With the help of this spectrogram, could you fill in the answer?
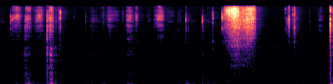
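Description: Long stiletto acrylic nails trace the printed words on a thin paper worksheet lying flat on a glittery surface, making soft, bright scratching strokes. The strokes come in a series of short rasps with faint low thumps, and one longer, brighter scrape stands out near the end.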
